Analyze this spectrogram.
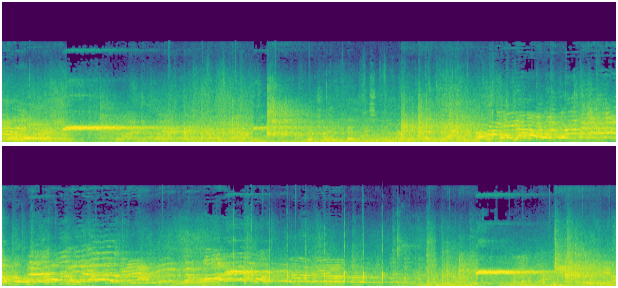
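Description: A referee's whistle blows short blasts.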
